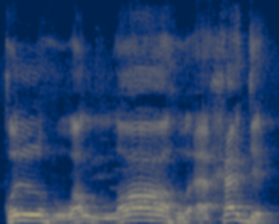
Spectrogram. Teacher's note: Dalnya ini karena berhenti, maka ini harus dijadikan ada pantulan suara yang kita kenal dengan qalqalah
